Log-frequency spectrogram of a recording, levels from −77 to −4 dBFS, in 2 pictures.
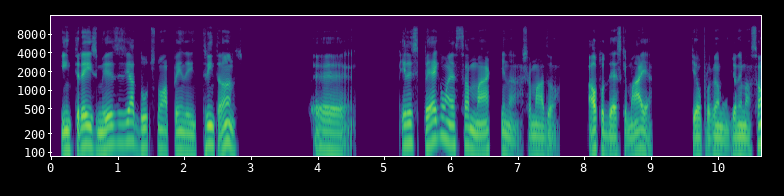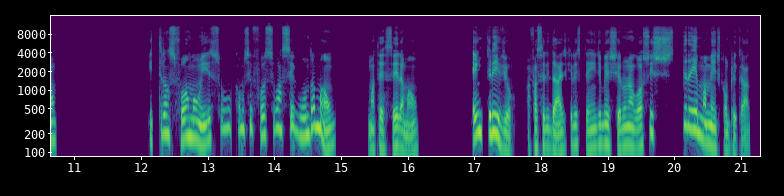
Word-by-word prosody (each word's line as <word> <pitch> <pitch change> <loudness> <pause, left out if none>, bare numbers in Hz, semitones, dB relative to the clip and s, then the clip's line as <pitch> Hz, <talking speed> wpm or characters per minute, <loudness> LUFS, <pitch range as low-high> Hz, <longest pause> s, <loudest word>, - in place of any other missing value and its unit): em 110 +1 +2
3 125 +2 +3
meses 135 +7 +1
e 155 - +1
adultos 120 -4 -1
não 115 - -2
aprendem 105 -3 -2
30 135 0 +1
anos, 120 -6 0 1.1
eh, 105 -2 -1 0.8
eles 140 +2 +1
pegam 165 +7 +1
essa 135 -1 -1
máquina 100 -4 -2
chamada 90 -2 -3 0.5
Autodesk 90 -1 +1
Maia, - - +1 0.6
que - - -7
é - - +4
o 90 - -1
programa 85 -1 -2
de - - -4
animação 90 - 0 1.4
e - - -4
transformam 175 -5 +2
isso 210 - -1
como 245 -2 -2
se 250 +2 -4
fosse 190 +2 -3
uma 240 -1 +1
2º 200 +1 +1
mão, 175 - +4 0.5
uma 110 - -3
3º 115 0 +1
mão. 95 +2 -2 0.8
É 175 - +7
incrível 195 - +4 0.2
a - - -12
facilidade 115 -4 +1
que - - -6
eles 135 0 -3
têm 115 +2 -2
de 135 - -1
mexer 135 -5 0
em 125 - +2
um - - +3
negócio 130 - +1
extremamente 200 - +2
complicado. 105 -3 -4
125 Hz, 140 wpm, -24 LUFS, 105-165 Hz, 1.4 s, É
